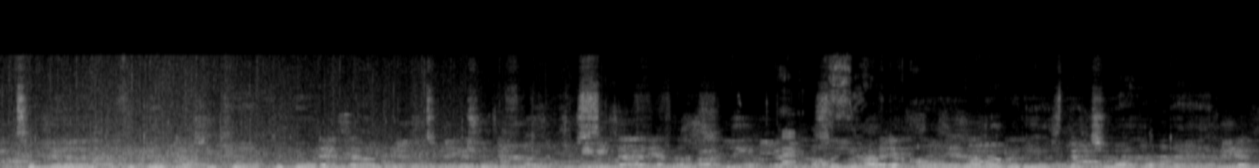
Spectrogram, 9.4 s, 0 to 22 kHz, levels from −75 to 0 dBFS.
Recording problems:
murmuring crowd; very loud; throughout; as loud as the speech

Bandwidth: 14.5 kHz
